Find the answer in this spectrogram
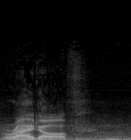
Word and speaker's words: Rydolph: is your name sir my name is rydov could you spell that for the camera please or rydolph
